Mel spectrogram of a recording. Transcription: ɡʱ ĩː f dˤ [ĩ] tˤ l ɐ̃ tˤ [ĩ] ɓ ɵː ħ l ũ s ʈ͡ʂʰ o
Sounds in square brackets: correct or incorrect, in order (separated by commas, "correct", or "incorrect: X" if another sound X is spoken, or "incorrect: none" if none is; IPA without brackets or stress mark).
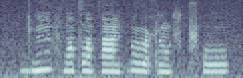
correct, incorrect: ĩː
